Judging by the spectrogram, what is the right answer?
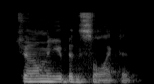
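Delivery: mock deadpan, flat, with no feeling at all. Retelling how he announced the selection: imitating an emotionless announcement. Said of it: "with no emotion".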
